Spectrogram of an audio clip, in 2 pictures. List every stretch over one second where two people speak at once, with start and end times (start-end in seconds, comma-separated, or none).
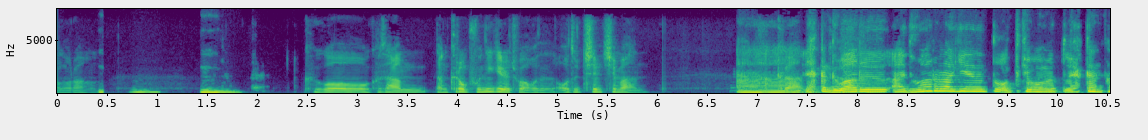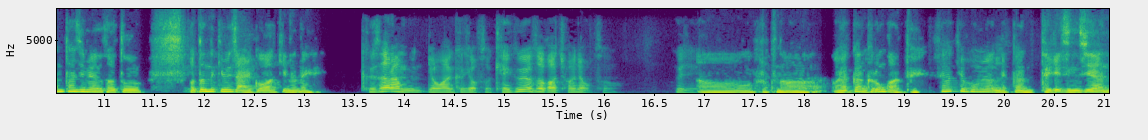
7.0-8.3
